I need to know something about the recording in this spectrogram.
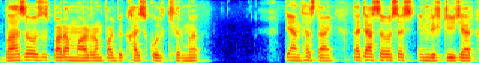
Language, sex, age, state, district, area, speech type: Kashmiri, male, 18-30, Jammu and Kashmir, Anantnag, rural, spontaneous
